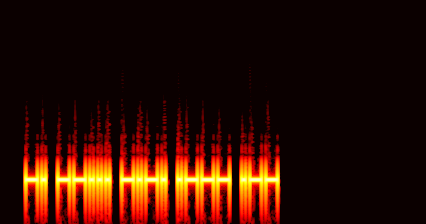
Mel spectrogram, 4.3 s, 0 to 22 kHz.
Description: Morse code, heard as a keyed tone, about 29 wpm, 700 Hz. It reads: N7CJW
